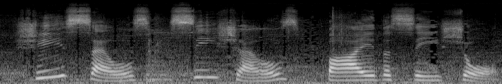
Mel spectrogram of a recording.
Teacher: It starts off with a sh sound for she, and then the next one is a s for sells, and then it mixes them up right the way through, so you get a good difference in the sounds. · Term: s and the sh sounds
